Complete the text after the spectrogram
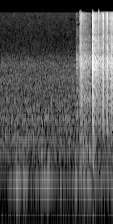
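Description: An electric welding arc crackles and sputters loudly close by.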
